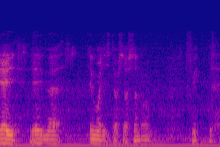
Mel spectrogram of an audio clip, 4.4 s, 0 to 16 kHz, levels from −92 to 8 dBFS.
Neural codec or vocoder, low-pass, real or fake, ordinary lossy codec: none; 7.2 kHz; real; none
